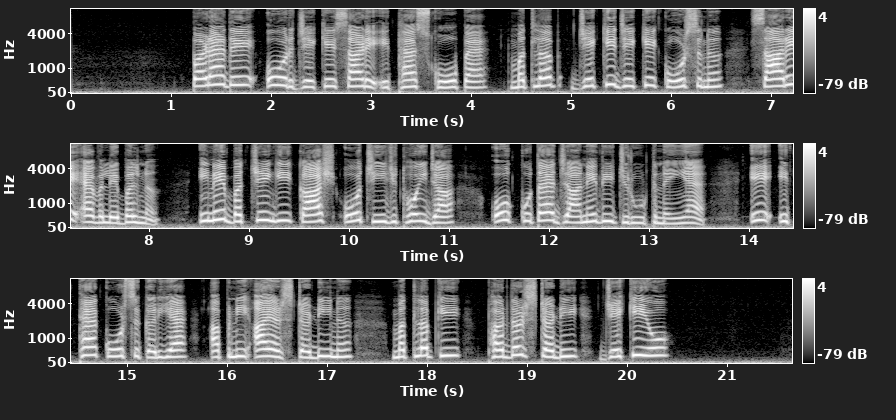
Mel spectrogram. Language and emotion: Dogri, neutral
